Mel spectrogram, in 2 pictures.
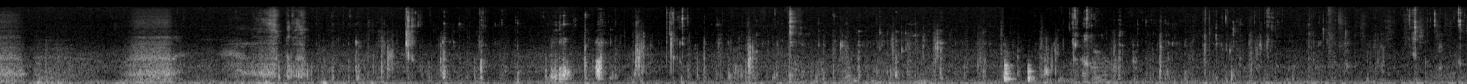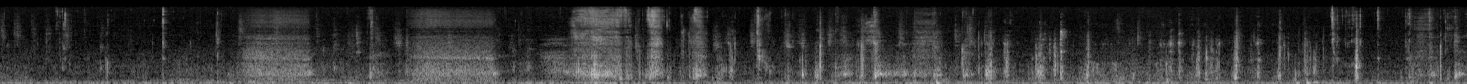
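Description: Close-up mouth sounds of eating spicy tteokbokki, chewy rice cakes with melted cheese and glass noodles: wet chewing and many quick smacking clicks, with a few longer, louder noisy stretches along the way.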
